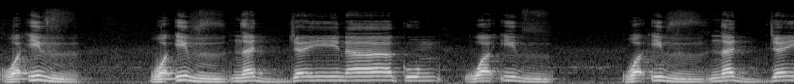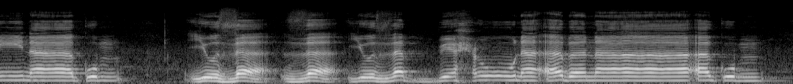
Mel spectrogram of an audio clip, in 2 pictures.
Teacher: khusus rikhwah itu huruf dzal itu harus ditahan nafasnya, tapi suaranya yang dialirkan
